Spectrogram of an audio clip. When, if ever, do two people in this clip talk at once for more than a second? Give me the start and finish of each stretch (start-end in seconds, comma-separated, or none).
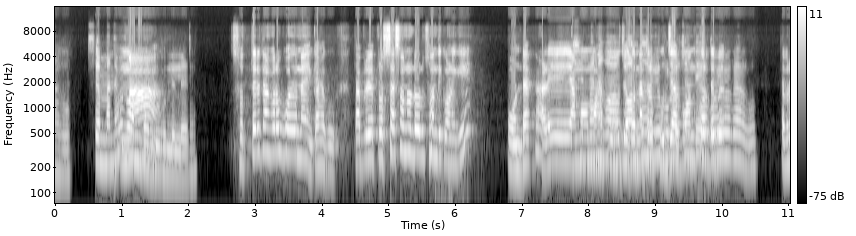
7.8-10.5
